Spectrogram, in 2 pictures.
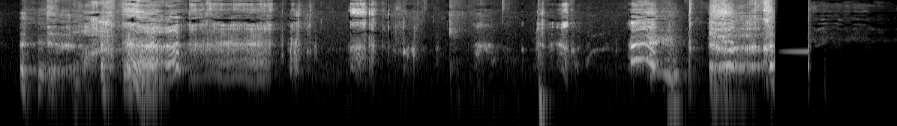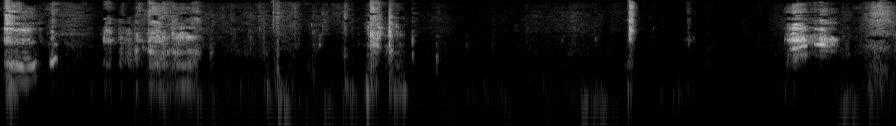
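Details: Burps from several people after drinking Sprite in a Sprite challenge: a series of loud, drawn-out belches with brief gaps between them; burping.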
